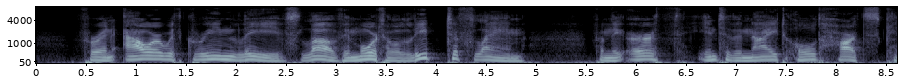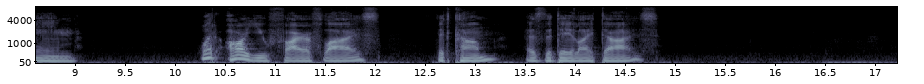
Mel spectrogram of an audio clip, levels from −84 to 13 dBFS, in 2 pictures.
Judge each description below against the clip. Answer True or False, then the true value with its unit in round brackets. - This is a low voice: True (105 Hz)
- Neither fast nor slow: False (100 wpm)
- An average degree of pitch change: False (5.9 semitones)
